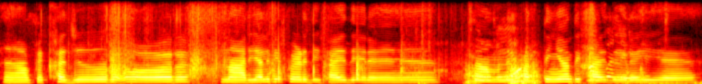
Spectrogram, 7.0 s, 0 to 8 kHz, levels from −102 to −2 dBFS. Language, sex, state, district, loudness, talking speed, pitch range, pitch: Bhojpuri, female, Bihar, Saran, -18 LUFS, 145 wpm, 220-235 Hz, 230 Hz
